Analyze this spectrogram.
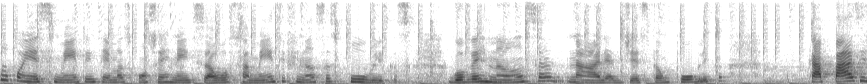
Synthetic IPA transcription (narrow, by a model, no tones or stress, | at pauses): lʊkõɲesimẽnt̪ʊẽj̃t̪ẽmɐskõseɾnẽnt͡ʃ̪ɪzawoɾsamẽnt̪ʊɪfinɐ̃sɐspublikɐsɡoveɾnɐ̃sɐnɐaɾjɐd͡ʒɪʒest̪ɐ̃w̃publikɐ | kapazɪ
